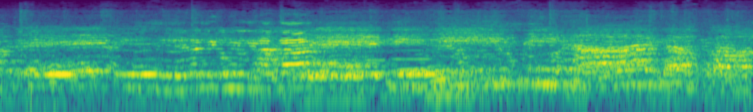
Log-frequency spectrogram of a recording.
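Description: A group of voices singing together, with held notes that waver in pitch.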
